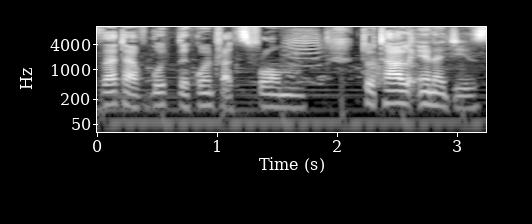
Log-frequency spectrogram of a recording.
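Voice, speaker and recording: Faint music plays in the background as a woman talks at a fairly slow pace. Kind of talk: interview answer. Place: hall. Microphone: handheld.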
